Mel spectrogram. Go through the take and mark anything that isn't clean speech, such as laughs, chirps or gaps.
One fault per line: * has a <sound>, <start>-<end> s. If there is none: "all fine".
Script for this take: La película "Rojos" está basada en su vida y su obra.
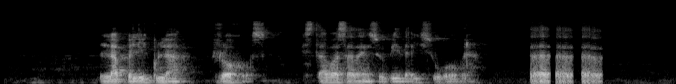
* has a laugh, 5.3-6.0 s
